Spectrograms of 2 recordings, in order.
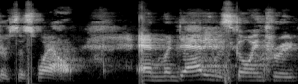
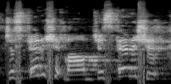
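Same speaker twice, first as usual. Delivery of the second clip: higher-pitched imitation of a coaxing daughter; raised voice, retold daughterly coaxing; smiling daughter; 7 semitones higher, 3 dB louder than usual. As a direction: lightly mimic a daughter urging Mom with a smile. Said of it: "looked at me with a smile".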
